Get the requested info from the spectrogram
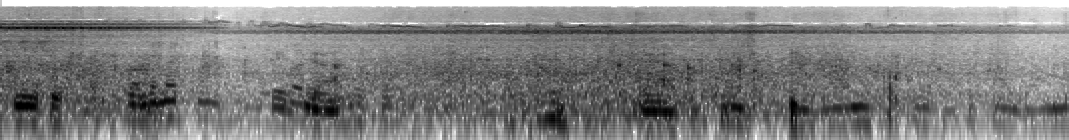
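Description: Steady, shrill trilling of forest insects, with a change to a slightly lower pitch about one and a half seconds in. Faint, broken low sounds lie underneath, with one small click near the end.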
